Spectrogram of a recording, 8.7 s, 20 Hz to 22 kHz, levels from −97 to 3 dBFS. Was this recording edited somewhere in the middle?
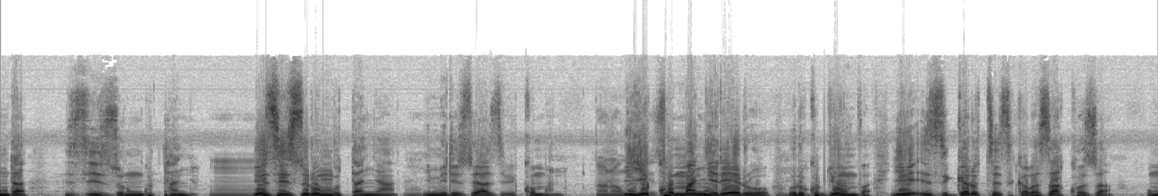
no; 0 cuts

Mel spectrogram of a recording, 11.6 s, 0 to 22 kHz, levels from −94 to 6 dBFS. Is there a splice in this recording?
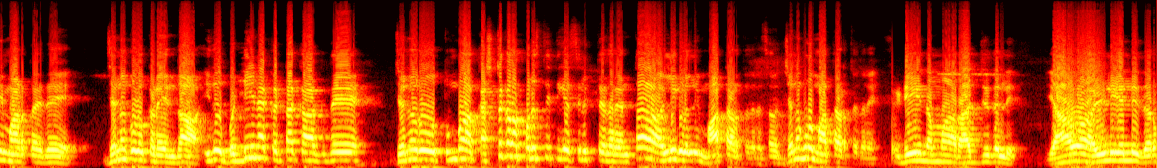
yes; 1 cut; at 8.9 s

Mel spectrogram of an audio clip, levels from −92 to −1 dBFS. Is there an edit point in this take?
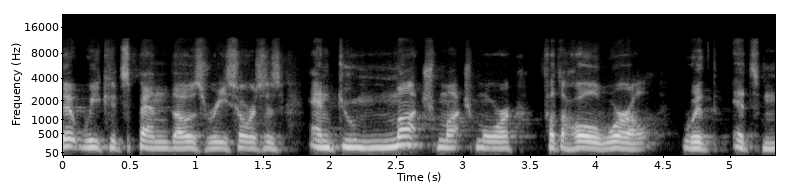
no; 0 cuts

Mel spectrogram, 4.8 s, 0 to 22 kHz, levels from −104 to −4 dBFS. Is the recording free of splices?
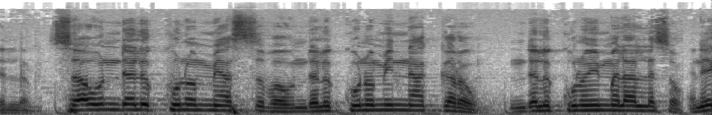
yes; 0 cuts

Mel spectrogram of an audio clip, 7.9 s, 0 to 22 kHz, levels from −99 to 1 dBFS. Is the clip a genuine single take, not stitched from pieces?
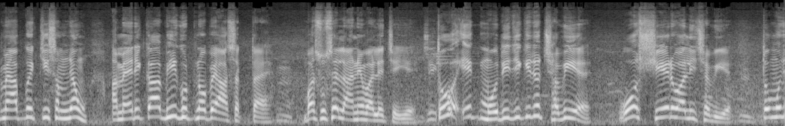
no; 1 cut; at 4.2 s

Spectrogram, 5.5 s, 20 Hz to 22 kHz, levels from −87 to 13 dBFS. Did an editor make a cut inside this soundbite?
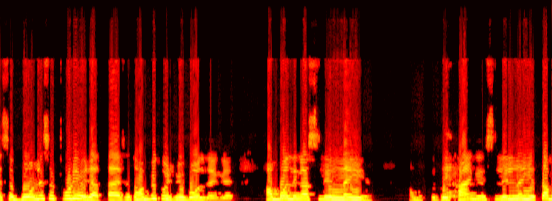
no; 0 cuts

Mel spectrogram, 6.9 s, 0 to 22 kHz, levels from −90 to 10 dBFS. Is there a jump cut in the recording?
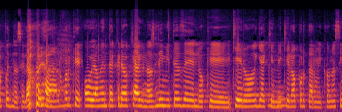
no; 0 cuts

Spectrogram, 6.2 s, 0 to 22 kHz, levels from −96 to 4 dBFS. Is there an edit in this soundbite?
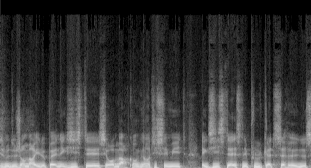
no; 0 cuts

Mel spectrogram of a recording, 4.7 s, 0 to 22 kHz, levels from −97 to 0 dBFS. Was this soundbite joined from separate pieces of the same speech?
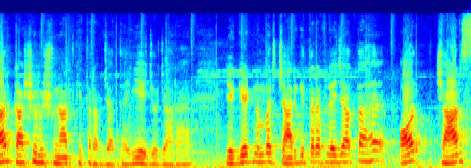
no; 0 cuts

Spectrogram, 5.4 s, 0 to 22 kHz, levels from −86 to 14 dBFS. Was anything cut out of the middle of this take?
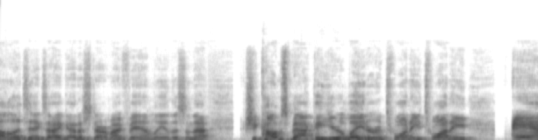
yes; 1 cut; at 2.2 s

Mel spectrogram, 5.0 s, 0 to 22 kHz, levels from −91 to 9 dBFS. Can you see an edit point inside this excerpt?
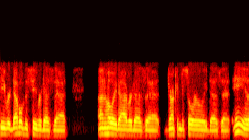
no; 0 cuts

